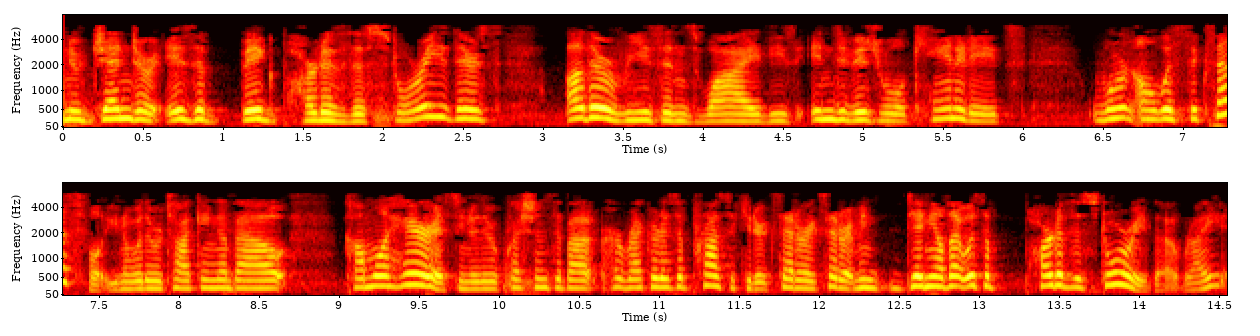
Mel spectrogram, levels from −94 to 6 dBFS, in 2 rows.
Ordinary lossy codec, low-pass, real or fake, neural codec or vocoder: MP3, 24 kbps; 7.2 kHz; real; none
